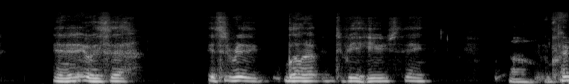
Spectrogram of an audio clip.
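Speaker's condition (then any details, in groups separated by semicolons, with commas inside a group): Parkinson's; about 18 years since onset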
